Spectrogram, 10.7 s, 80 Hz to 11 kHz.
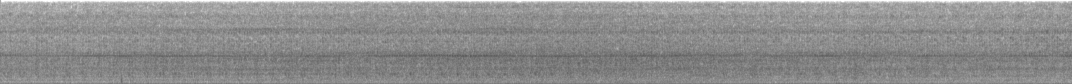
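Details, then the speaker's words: Rebuilt Toyota Supra MKV A90 B58 with Pure 800 turbo and EOS port injection, 12 injectors instead of 6 with 1000cc port injectors: steady idle with fast, even light injector ticking about four per second; normal, slightly louder than stock. "You're gonna hear a little more injector. I mean, these cars are already kind of loud with their injectors, but let's turn it on here."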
